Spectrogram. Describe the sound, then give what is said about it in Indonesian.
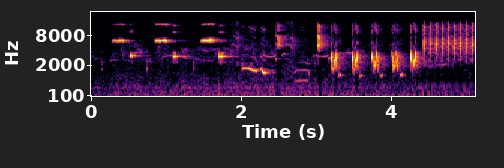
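Melodious birdsong in the trees around a tourist area with tall cone-shaped anthills and green foliage: a repeated three-note whistled phrase, then varied chirps and a rapid trilling series of sharp tweets, clear and bright with no talking. “Pemandangannya semakin diperindah dengan adanya hijau dedaunan dan suara merdu kicauan burung di sekitar areal tersebut.”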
